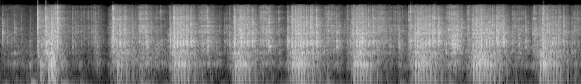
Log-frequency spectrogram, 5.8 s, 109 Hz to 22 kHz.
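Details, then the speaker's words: Old McCulloch 110 chainsaw rescued from a junk pile, tank sealed with Flex Seal; revs in repeated bursts one to two a second, each picking up cleanly and dropping back; runs fine, though tank likely leaking and needing replacement. "i know the saw runs but i think i'm gonna have to order a new tank so thanks"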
